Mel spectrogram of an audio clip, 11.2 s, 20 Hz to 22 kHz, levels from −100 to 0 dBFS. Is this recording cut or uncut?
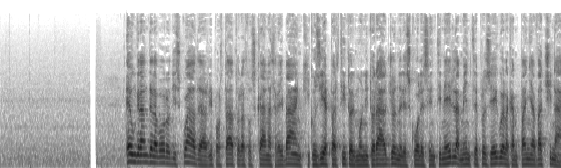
cut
